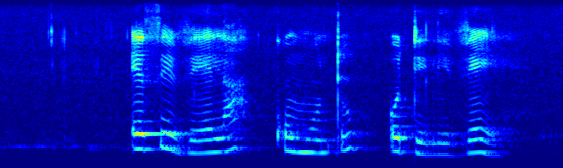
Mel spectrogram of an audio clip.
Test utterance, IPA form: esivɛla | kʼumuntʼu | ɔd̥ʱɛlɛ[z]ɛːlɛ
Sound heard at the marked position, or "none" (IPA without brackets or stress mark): v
